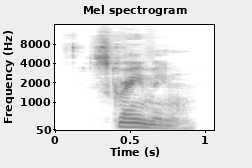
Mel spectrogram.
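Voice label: "screaming", Australian English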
